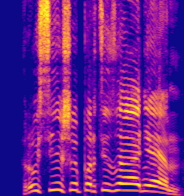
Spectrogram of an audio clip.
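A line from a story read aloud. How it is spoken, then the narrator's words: Shouting. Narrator (Russian): я закричу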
